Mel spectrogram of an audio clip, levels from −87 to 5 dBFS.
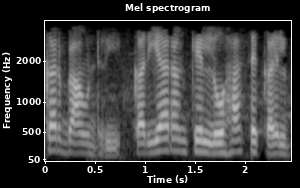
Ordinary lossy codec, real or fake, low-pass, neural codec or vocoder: MP3, 24 kbps; real; 3.6 kHz; none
